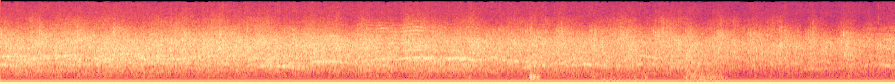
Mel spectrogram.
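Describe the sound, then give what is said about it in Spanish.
Congregation applause at a church service: a steady, dense wash of clapping that carries on for the full nine seconds at an even level, with no talk over it. “denle un aplauso a Cristo, que Él se lo merece.”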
